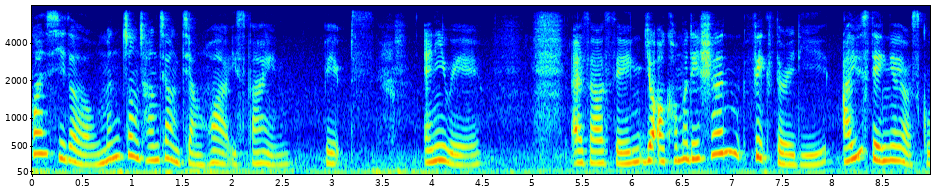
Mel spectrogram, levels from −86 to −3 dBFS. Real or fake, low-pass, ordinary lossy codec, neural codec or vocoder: real; 7.2 kHz; none; none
